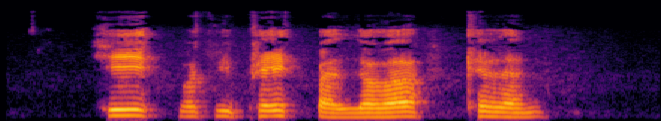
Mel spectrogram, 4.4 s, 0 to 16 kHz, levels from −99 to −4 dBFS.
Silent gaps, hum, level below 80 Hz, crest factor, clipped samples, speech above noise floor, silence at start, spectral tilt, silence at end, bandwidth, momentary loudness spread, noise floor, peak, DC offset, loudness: none; none; -70 dBFS; 20 dB; under 0.1%; 52 dB; 0.65 s; -4.5 dB/octave; 0.8 s; 11 kHz; 14 LU; -72 dBFS; -2 dBFS; under 0.1%; -20 LUFS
